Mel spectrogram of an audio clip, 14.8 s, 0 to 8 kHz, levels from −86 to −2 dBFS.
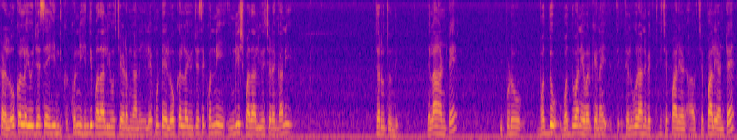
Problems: low volume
